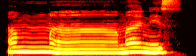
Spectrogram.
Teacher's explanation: میم زبر ما نون سین زین نس الف چھوڑ دیں گے، اما منس، یہ غنہ کر کے پڑھیں گے، جابی میم پہ شد ہے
